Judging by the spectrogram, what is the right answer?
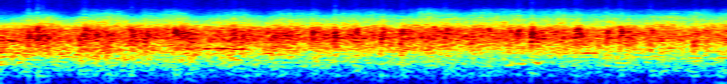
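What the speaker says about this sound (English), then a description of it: "Let's clap our hands unto the Lord again." A church congregation claps its hands together in worship, producing a full, continuous roar of clapping that stays level and close throughout, with no voices rising above it.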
